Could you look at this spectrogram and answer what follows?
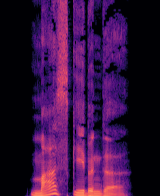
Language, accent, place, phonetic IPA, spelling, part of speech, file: German, Germany, Berlin, [ˈmaːsˌɡeːbn̩də], maßgebende, adjective, De-maßgebende.ogg
- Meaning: inflection of maßgebend: 1. strong/mixed nominative/accusative feminine singular 2. strong nominative/accusative plural 3. weak nominative all-gender singular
